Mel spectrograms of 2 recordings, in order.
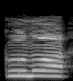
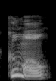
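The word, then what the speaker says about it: Cuomo: course this is Governor Kumo Kumo uh that's how you pronounce his name signning legislation to as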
